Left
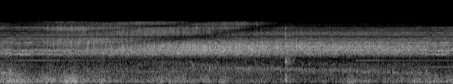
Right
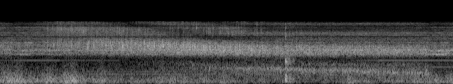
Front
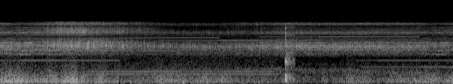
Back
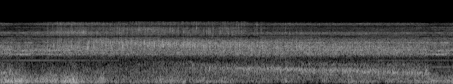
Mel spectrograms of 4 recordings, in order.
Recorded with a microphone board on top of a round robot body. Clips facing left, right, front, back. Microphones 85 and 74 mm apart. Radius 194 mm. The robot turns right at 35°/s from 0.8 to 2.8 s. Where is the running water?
135° left; by 4.5 s 155° right.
